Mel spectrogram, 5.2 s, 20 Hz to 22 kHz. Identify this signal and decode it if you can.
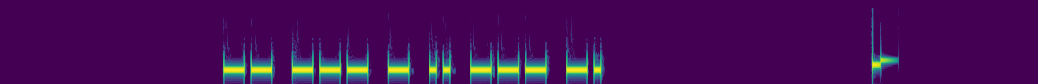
Morse code, heard as a keyed tone, about 36 wpm, 700 Hz. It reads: MOTION
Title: Multi-letter Phonemes Repeated 3x 35wpm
